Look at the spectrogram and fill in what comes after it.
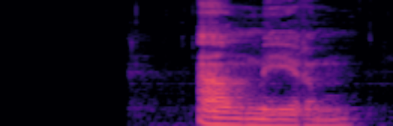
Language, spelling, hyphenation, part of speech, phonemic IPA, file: Dutch, aanmeren, aan‧me‧ren, verb, /ˈaː(n)ˌmeːrə(n)/, Nl-aanmeren.ogg
- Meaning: to moor, to berth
